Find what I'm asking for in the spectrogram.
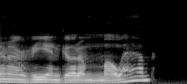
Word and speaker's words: Moab: Moab. – Oh, okay. – Yeah. Moab.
